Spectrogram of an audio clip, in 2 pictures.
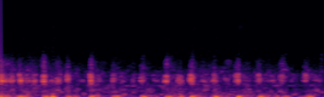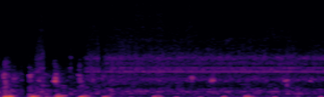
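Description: Fingertips tapping rapidly on the bone beside the eyes, about five light taps a second, fading out about four seconds in.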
